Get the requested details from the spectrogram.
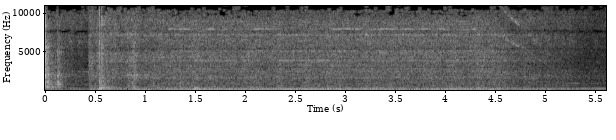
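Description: Liquid pours steadily into a glass jar.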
